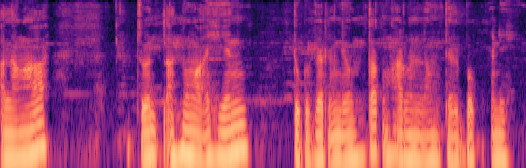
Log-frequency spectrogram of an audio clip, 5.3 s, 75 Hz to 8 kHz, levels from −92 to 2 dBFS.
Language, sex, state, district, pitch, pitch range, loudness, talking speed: Mizo, male, Mizoram, Aizawl, 100 Hz, 95-120 Hz, -17 LUFS, 195 wpm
